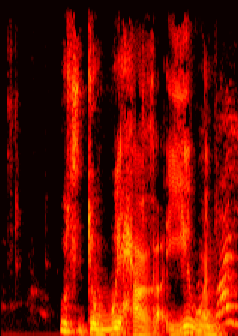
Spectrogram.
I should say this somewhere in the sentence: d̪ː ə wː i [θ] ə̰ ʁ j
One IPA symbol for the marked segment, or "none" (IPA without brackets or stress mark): ħ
